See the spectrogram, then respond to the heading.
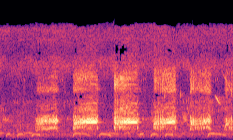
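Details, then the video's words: Swainson's spurfowl (Pternistis swainsonii) in Kruger National Park, one of its most common, vocal ground birds, giving a harsh, grating crow of rasping bursts, about two each second, over soft, steady background chirping. "Swainson's Spurfowl (Pternistis swainsonii) Bird Call"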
